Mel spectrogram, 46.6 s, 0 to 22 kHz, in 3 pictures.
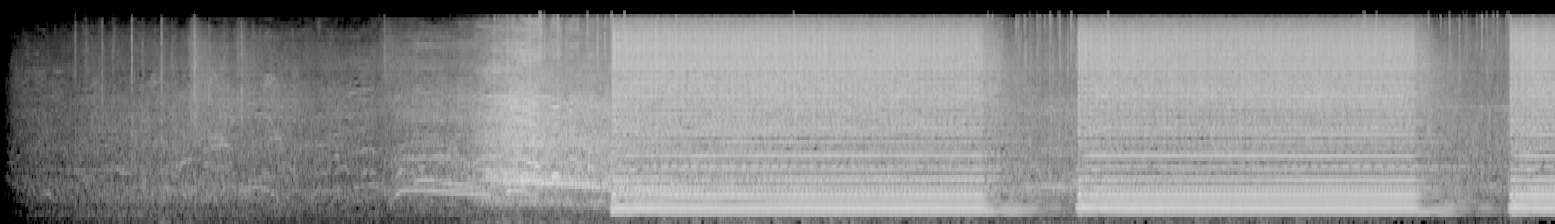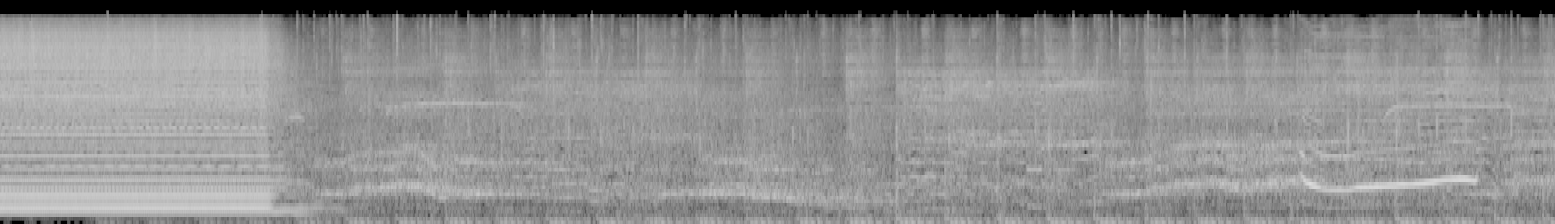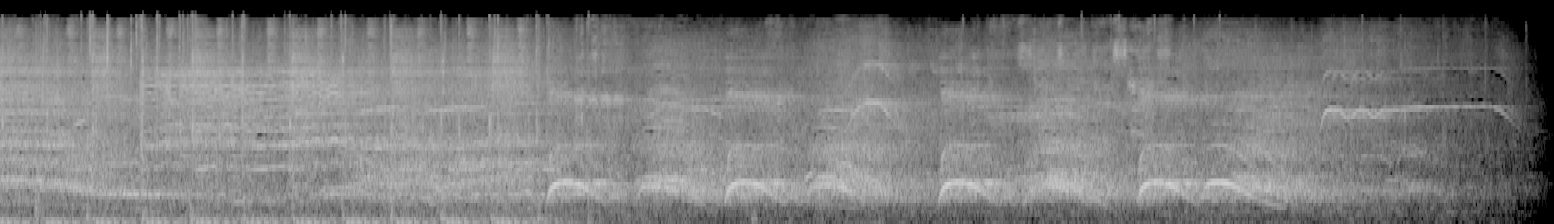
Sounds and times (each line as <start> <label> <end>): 6.1 horn 19.4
